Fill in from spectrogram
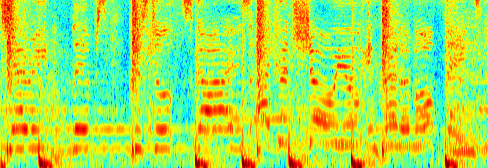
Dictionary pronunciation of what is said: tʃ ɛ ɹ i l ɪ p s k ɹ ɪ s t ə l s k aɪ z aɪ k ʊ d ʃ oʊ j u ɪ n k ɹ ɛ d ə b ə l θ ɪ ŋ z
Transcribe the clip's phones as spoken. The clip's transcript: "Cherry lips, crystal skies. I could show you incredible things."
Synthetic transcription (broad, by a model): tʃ ɛ ɹ i l ɪ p s k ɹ ɪ s t l s k aɪ z aɪ k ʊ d ʃ oʊ j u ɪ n k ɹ ɛ d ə b l θ ɪ ŋ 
